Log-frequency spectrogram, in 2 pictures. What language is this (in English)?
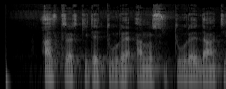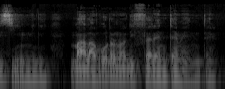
Italian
